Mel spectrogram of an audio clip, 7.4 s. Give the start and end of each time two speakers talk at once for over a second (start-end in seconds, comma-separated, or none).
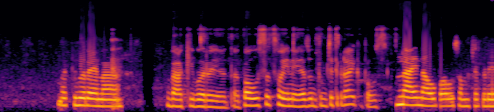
none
